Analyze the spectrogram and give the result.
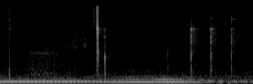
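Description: A rock from a mail-order box is tapped several times with a metal tool, giving short, dry, glassy and sandy clicks over a steady low hum. Judged by its tapping sound, the rock is identified as shale.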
